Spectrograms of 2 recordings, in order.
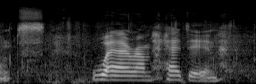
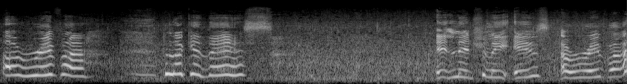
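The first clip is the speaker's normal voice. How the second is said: laughing disbelief; 10 semitones higher than usual. Real, not acted. Sees flooded path, laughing.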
